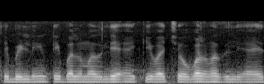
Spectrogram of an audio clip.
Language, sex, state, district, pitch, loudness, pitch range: Marathi, male, Maharashtra, Chandrapur, 125 Hz, -19 LUFS, 120-125 Hz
